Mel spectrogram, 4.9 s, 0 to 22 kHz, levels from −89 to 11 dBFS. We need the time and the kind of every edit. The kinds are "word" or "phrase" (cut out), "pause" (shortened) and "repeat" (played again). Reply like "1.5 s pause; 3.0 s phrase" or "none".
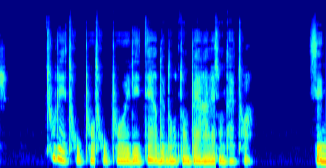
1.4 s repeat; 2.5 s word; 3.2 s word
